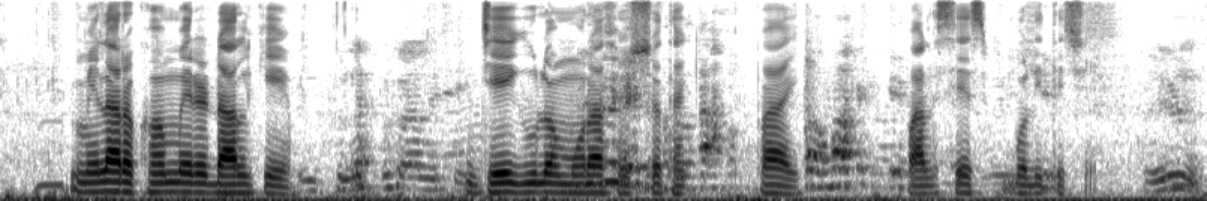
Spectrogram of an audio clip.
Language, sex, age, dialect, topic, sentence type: Bengali, male, 18-24, Western, agriculture, statement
